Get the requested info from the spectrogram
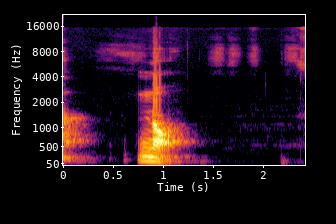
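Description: A man says "nau" (nine) in Hindi while a marker draws lines on a whiteboard.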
